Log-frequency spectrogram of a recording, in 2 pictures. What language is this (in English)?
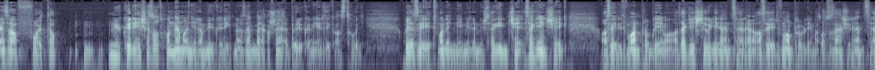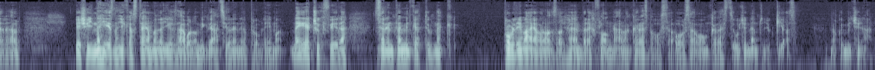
Hungarian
